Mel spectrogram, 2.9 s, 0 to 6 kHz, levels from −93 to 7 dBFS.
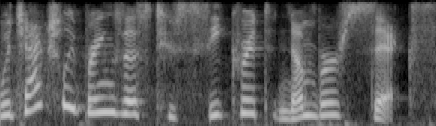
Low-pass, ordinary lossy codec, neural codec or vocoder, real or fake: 5.4 kHz; Opus, 64 kbps; none; real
